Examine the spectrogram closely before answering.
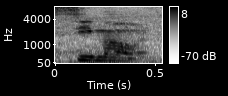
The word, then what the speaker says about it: Simon: I gotta remember how to pronounce his name. It's Simone.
